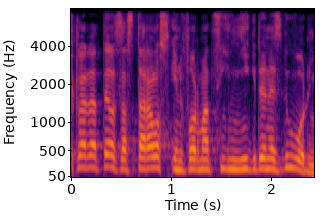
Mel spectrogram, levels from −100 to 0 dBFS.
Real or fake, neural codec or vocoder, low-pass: fake; codec, 16 kHz, 4 kbps, X-Codec, WavLM features, trained on Multilingual LibriSpeech; 7.2 kHz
